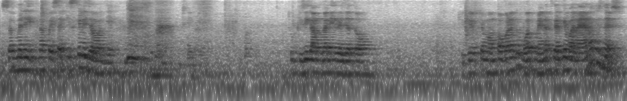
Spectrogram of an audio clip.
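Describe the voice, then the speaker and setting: Male teacher, chatty and joking, boomy echoing room, voice from a distance, faint hiss. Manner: chatty, joking, mixes Hindi and English. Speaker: physics teacher. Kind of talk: classroom lecture. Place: classroom. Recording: echoey classroom, mic far off.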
